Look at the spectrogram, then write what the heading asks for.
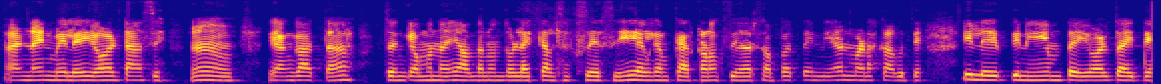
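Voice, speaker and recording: A man's voice: fairly high pitch, completely flat delivery, brisk, natural voice. A man acting a resigned, rustic older relative in a family drama, speaking colloquially. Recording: muffled, phone-like thin sound.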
